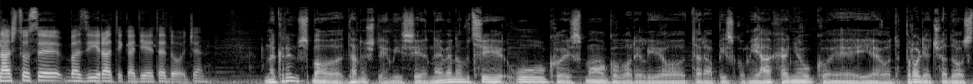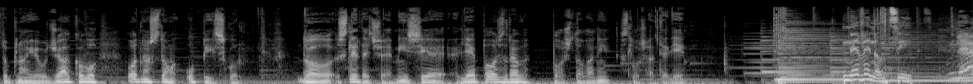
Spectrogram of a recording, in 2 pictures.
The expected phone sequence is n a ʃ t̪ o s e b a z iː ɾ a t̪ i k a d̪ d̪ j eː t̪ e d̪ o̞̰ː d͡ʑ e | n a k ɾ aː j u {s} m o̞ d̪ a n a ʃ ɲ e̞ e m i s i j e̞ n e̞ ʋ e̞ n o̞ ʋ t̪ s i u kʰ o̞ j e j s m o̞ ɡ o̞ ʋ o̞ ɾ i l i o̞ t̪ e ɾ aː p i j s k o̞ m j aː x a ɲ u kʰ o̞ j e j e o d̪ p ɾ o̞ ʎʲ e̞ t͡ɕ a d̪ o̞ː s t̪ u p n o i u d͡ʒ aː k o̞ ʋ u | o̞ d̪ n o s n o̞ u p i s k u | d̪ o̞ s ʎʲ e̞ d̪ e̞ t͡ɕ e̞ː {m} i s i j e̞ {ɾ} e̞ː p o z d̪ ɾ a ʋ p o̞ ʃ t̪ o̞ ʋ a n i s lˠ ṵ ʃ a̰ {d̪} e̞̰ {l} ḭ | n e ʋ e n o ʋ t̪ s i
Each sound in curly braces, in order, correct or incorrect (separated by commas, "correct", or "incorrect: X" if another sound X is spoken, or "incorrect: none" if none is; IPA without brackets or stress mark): correct, correct, incorrect: ʎ, incorrect: t̪, incorrect: ʎ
